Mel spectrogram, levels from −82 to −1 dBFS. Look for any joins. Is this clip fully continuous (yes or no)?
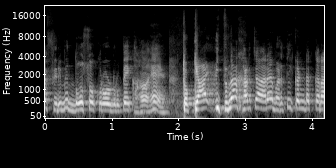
no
